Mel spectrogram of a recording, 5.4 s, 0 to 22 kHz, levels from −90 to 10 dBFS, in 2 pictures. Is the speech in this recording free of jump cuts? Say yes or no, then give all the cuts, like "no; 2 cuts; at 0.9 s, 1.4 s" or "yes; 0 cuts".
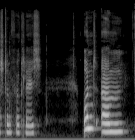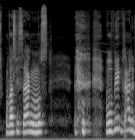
yes; 0 cuts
